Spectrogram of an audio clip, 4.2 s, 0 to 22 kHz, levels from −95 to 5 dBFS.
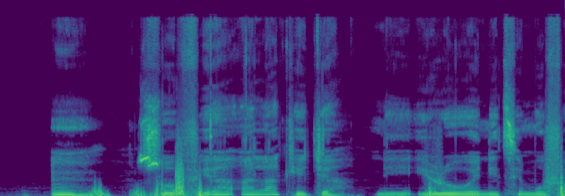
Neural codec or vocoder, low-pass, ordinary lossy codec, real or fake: vocoder, 48 kHz, 128 mel bands, Vocos; none; none; fake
